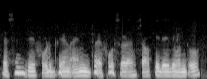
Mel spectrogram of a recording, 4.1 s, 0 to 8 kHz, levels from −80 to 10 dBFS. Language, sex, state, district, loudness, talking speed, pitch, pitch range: Kannada, male, Karnataka, Bidar, -13 LUFS, 130 wpm, 100 Hz, 95-110 Hz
